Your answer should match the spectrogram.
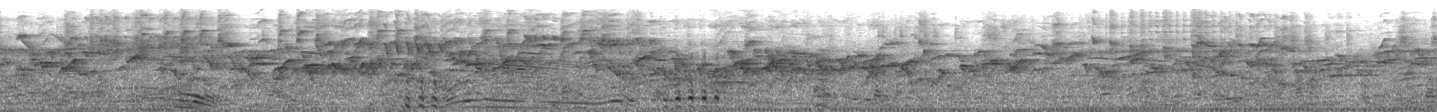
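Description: Many caged songbirds, among them a white-rumped shama, singing over one another in a dense, unbroken chorus of chirps, trills and squawks. A few lower sliding calls come through between about two and seven seconds in.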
